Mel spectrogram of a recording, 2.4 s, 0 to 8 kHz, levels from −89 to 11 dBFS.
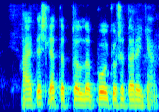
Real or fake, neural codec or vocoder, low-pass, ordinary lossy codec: real; none; 7.2 kHz; Opus, 24 kbps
